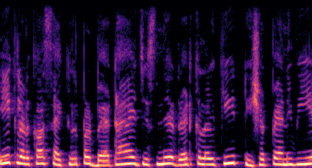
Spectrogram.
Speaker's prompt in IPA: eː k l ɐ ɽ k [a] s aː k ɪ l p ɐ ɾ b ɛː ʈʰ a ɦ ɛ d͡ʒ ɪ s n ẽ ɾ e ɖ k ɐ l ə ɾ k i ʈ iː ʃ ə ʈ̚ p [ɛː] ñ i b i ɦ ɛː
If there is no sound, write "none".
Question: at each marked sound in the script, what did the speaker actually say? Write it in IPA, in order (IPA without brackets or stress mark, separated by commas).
a, ɛː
